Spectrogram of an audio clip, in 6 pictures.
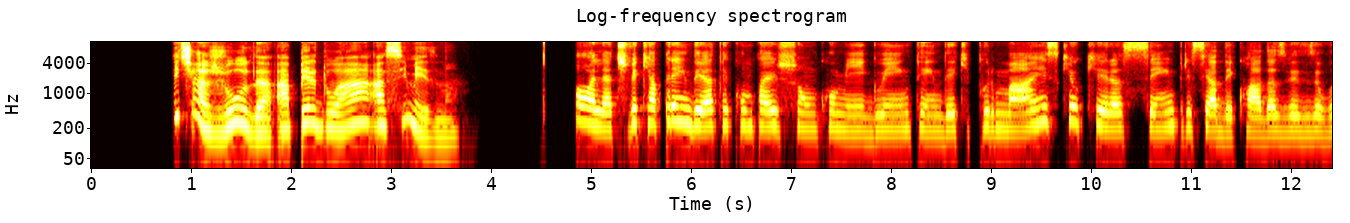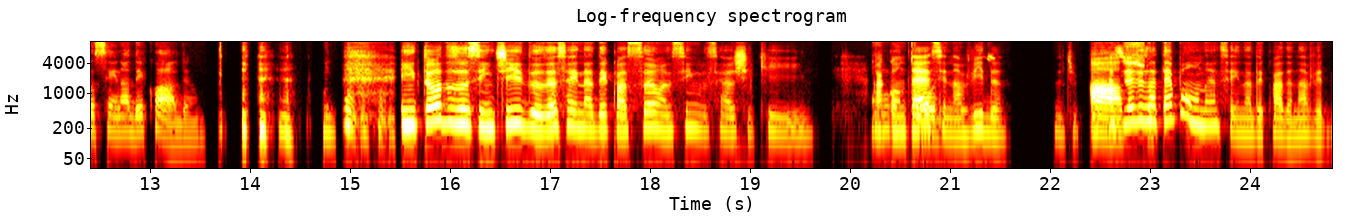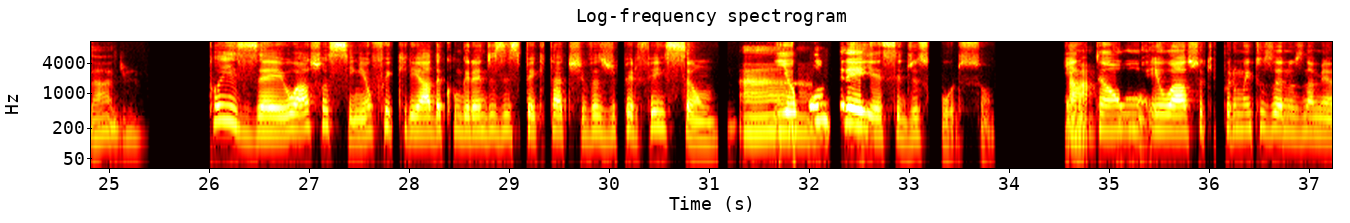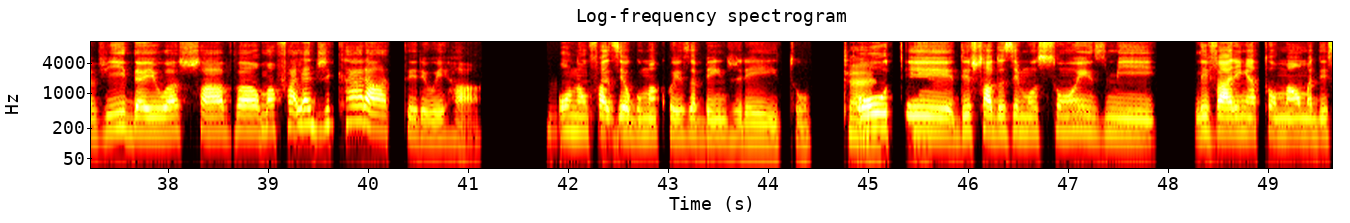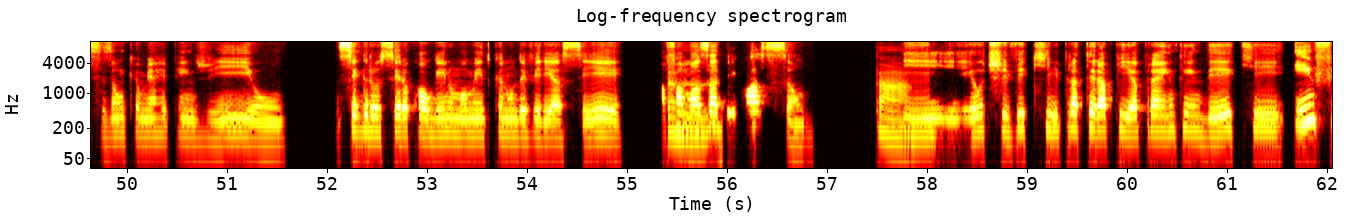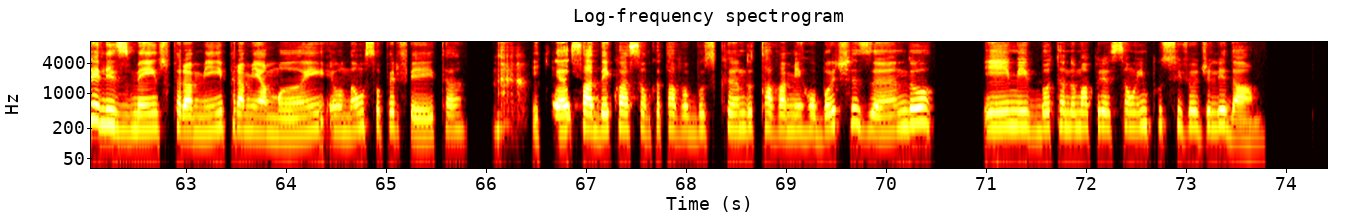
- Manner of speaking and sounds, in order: tapping; laugh; laugh
- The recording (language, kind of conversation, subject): Portuguese, podcast, O que te ajuda a se perdoar?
